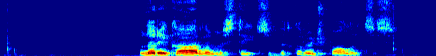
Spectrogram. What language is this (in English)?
Latvian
